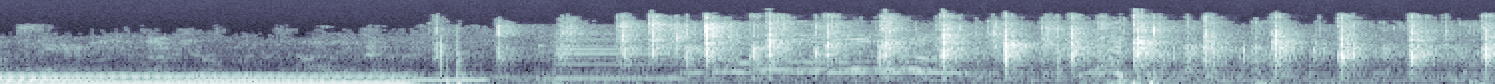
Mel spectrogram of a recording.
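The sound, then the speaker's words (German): A sustained musical chord rings out and cuts off at the end of a song, then an audience breaks into steady applause for the guitarist, many hands clapping in a dense, irregular patter that continues to the end. “Bitte noch einen Applaus für den Christian Wimmer an der Gitarre.”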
